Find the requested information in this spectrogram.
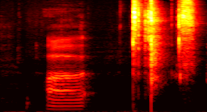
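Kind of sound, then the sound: food or drink, beer being opened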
